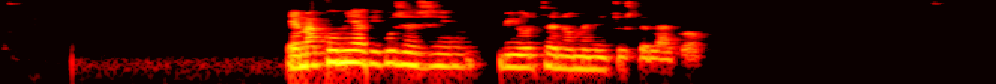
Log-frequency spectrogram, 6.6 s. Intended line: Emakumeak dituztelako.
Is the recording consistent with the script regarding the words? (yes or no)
no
